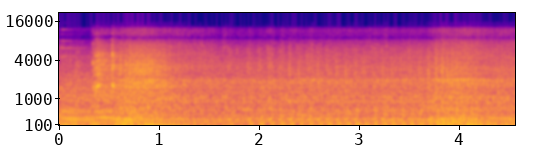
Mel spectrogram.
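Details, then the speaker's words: Keeway Cafe Racer 152 motorcycle, cold start in the morning: fast uneven light ticking, about three to four per second, over the idle; owner says it's noisy at startup, mechanic suspects timing chain slack or tensioner. "Tinanong ko sa kanya bakit maingay yung makina natin, lalong lalo na sa start up, no, sa umaga."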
